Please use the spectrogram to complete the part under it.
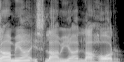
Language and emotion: Urdu, neutral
